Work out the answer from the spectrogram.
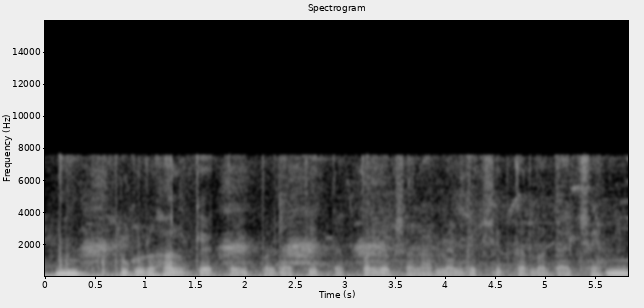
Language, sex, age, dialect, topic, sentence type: Maithili, male, 18-24, Angika, agriculture, statement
